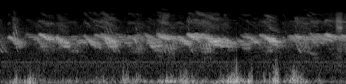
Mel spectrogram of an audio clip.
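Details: Purple martins returning to their houses at dusk chatter in a continuous overlapping chorus of gurgling, chirping notes from many birds, with low rumbling thumps underneath.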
